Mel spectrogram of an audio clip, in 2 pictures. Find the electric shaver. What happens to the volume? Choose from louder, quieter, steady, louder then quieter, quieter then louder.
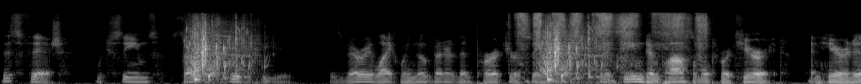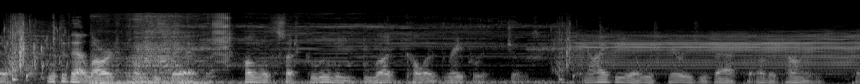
quieter then louder.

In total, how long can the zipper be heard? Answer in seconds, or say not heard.
3 s.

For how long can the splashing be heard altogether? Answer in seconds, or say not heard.
3 s.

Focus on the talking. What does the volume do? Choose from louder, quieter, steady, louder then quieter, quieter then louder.
louder then quieter.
